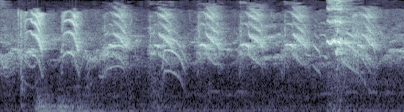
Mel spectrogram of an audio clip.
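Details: Rose-ringed parakeet screeching to stimulate singing and mating: sharp, grating squawks about every third of a second, with a brief low thump near the start.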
